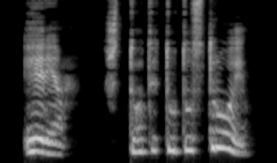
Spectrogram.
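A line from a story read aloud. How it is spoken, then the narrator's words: Hissing. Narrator (Russian): зашипела снежная луна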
